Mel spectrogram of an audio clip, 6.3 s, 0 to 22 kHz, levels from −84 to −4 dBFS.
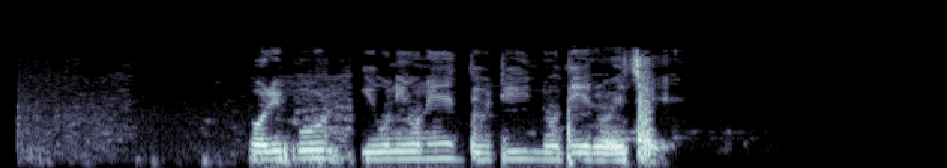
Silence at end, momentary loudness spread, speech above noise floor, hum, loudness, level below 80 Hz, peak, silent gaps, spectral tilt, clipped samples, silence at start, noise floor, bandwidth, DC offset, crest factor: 1.85 s; 9 LU; over 73 dB; none; -18 LUFS; -52 dBFS; 0 dBFS; none; -6 dB/octave; under 0.1%; 0.2 s; under -90 dBFS; 7.8 kHz; under 0.1%; 20 dB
